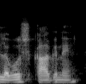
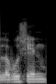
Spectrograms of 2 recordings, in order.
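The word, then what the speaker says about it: Labuschagne: उसने खुद बोली थी, उसकी प्रोनाउंसिएशन है लबुशकाग ने। उसने एक इंटरव्यू में बोली थी, मैं तब से वही बुलाता हूँ उसको, लबुशेन बुलाते हैं बाकी सब ऑस्ट्रेलियंस भी उसको लबुशेन ही बुलाते हैं।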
